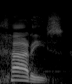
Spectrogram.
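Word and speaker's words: χάρις: s la escritura k h s pero se pronuncia haris la heart is del eterno parís de dios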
